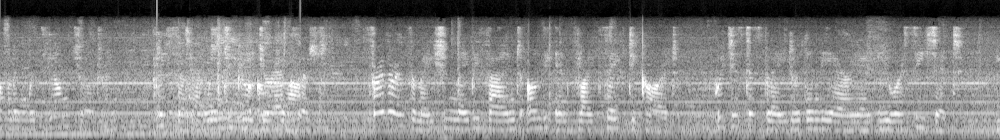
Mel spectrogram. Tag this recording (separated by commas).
Vehicle, Speech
